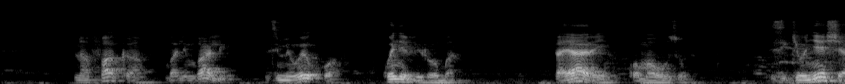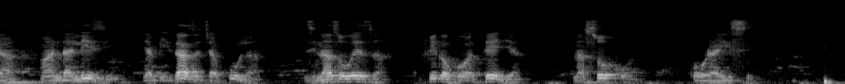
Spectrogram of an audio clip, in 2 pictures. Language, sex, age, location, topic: Swahili, male, 25-35, Dar es Salaam, agriculture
